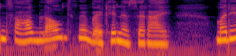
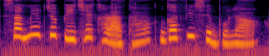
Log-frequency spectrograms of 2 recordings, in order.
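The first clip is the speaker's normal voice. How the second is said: ordinary delivery, nothing marked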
